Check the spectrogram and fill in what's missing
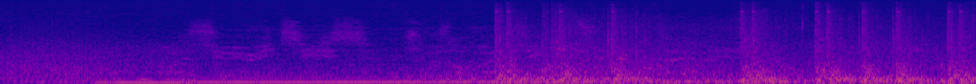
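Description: Gunfire in the shooter game Killzone: bursts of rapid shots crackle through the second half, loud and dense, following a lower rumbling stretch, with a voice talking over the action.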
